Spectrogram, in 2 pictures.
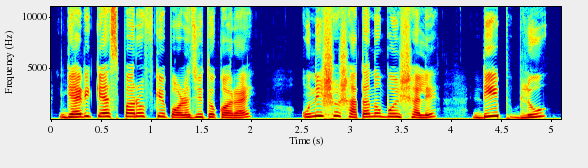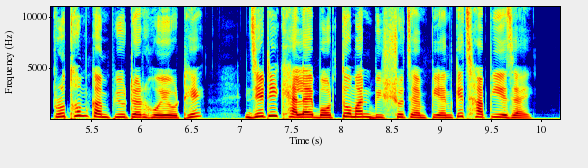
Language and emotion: Bengali, neutral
